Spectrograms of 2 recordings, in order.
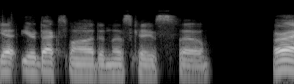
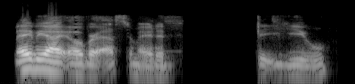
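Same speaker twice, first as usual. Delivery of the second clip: put-on disappointed fatherly tone; 4 dB louder than usual. Retelling a man looking down at him after he goofed, mock fatherly disappointment. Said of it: "he hit you with that fatherly".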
